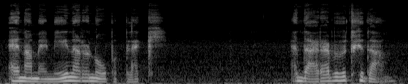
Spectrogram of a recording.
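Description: A woman's voice: low-pitched, moderate pace, a bit bright, a little hiss or hum. A woman with a Flemish accent narrating a story in the first person, in a frank, wry and intimate way. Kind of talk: audiobook narration.

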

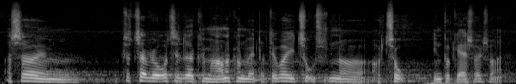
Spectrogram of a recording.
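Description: A man's voice: medium pitch, steady tone. Danish-accented guy telling his story, self-mocking, laughs a lot, big echoey hall. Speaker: storyteller recounting recovery. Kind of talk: personal storytelling talk. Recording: long hall reverb.

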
